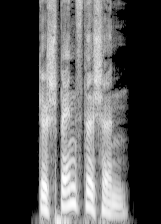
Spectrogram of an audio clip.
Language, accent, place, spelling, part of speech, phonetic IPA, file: German, Germany, Berlin, gespenstischen, adjective, [ɡəˈʃpɛnstɪʃn̩], De-gespenstischen.ogg
- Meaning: inflection of gespenstisch: 1. strong genitive masculine/neuter singular 2. weak/mixed genitive/dative all-gender singular 3. strong/weak/mixed accusative masculine singular 4. strong dative plural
